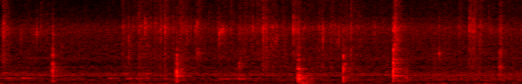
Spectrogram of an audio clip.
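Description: Sliced red onions dropping into hot oil in a wok and sizzling, with several sharp knocks from the wooden spatula pushing them off a glass plate.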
